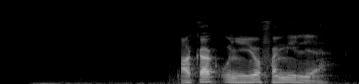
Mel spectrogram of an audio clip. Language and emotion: Russian, neutral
